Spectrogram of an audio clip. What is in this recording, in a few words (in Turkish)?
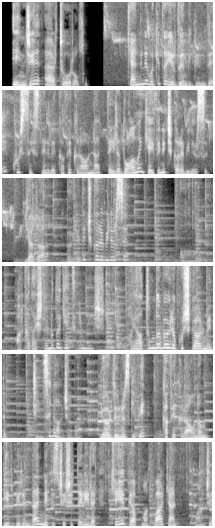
turkce kadin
